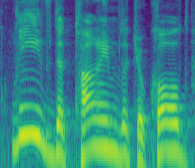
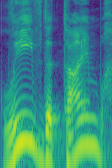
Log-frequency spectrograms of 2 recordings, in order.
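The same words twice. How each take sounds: First: Slow, higher, spelled out; patronizing machine instruction. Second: Incredulous echo. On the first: Retold or imitated. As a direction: instruct like to an idiot. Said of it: "Then you say". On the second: Real, not acted. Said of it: "That's the most offensive thing".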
